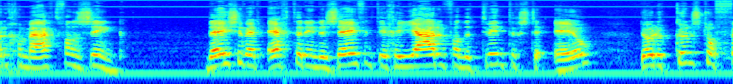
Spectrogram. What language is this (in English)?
Dutch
